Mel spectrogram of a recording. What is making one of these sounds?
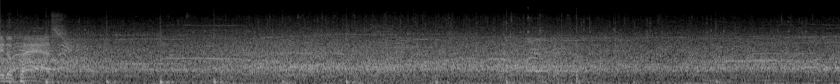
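A basketball thumps as it is dribbled on a wooden floor.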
